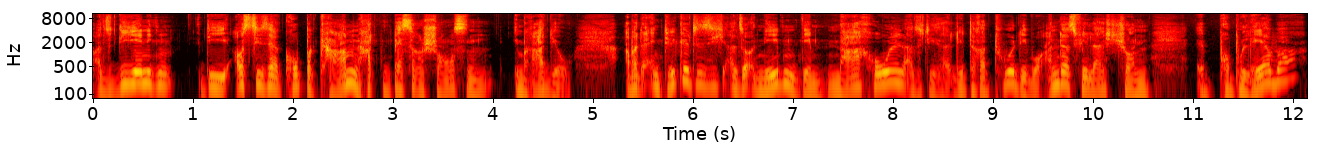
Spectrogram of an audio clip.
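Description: A man's voice: mid-range voice, darkish tone, slightly rough, no echo, studio quality. An older man reminiscing conversationally as a guest in a radio interview, explaining things with emphatic repetitions. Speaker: studio guest, radio veteran and archive expert.

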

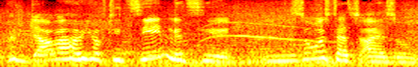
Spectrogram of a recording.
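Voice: high voice, animated, quick pace, noisy background. An actor in a German youth audio drama playing a bold, clever teenage boy detective, eager and confident. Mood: determined.

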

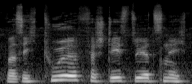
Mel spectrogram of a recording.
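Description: A man's voice: fairly high pitch, normal speed, dark tone, close to an everyday voice. A man playing a solemn, earnest teacher. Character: calm authoritative male teacher Jesus. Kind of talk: radio drama acting.

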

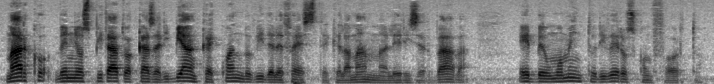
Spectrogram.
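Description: A man's voice: lowish voice, normal speed, a little hiss or hum. A man reading a fairy tale aloud as a storyteller, in scripted narration.

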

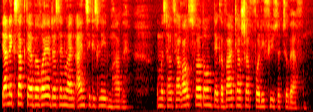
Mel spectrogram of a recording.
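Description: An actress playing a grieving but resolute young revolutionary in a 1950s German radio play, solemn and theatrical. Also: female voice, medium pitch, fairly quick, darkish tone, natural voice. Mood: grave, resolute. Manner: theatrical, solemn, impassioned delivery. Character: grieving, resolute young woman revolutionary, torn between love and duty.

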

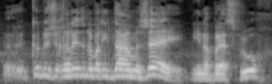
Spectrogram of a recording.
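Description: A man playing a shrewd, seasoned police detective in a radio drama, speaking deliberately with thoughtful hesitations in a fatherly way. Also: high voice, expressive. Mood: polite, probing. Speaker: actor in a detective radio play. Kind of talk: naturalistic radio drama dialogue. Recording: audible background noise.

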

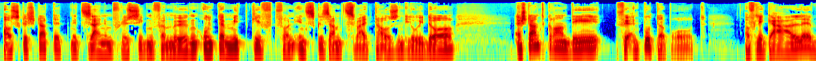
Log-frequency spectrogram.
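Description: Low-voiced guy narrating a radio play, really lively melody, dry sound. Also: gravelly, no echo. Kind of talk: literary radio drama narration.

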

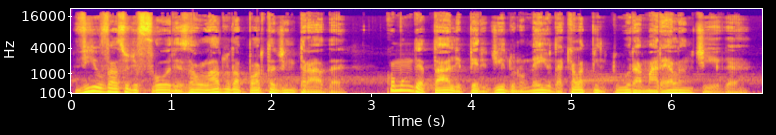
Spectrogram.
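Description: A man's voice: low-pitched, very animated, moderate pace, mellow, a little hiss or hum. A man reading a first-person horror story aloud in a dramatic, tense storytelling manner. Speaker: narrator.

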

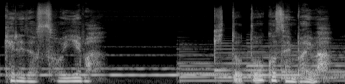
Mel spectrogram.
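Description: An actor playing a troubled, withdrawn high school boy in an audio drama, narrating inner thoughts and speaking in a guarded, brooding way. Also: moderate pace, loud music behind the voice, close to an everyday voice. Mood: bitter, brooding. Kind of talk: dramatic inner monologue and dialogue.

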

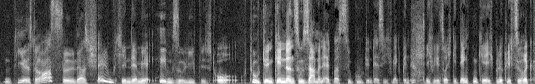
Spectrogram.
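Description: A sly, self-important fox uncle speaks in a lowish voice with a dry, close sound. The delivery is theatrical and declamatory, smooth-talking its way through an old verse fable. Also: male voice, no echo, heavily acted. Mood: fond, emphatic. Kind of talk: dramatised verse fable, German audio play.

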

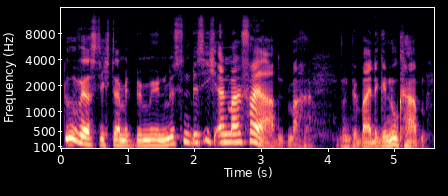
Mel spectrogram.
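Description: An actor playing a brutish, greedy robber in a radio play, blustering and emphatic in archaic German. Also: male voice, mid-range voice, big pitch swings, normal speed. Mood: grumbling. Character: Olivier, brutish greedy male robber, rough comradely swagger.

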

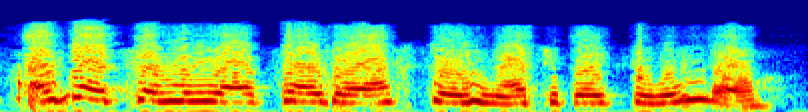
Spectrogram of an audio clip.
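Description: A woman's voice: a little high, fast talker. An older woman speaking as a hotel guest on a phone call. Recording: muffled, very noisy telephone line.

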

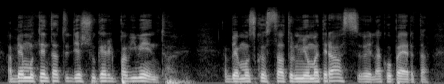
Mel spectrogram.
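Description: Man with dark, mellow voice, reading testimony. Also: medium pitch, fairly even intonation, racing. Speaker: reader of a translated testimony. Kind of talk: dramatic reading of a first-person diary.

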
